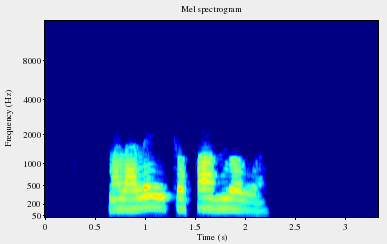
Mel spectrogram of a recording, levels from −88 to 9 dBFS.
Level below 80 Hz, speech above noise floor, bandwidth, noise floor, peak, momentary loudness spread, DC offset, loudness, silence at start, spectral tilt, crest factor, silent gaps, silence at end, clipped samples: -80 dBFS; over 61 dB; 2.1 kHz; under -90 dBFS; -12 dBFS; 11 LU; under 0.1%; -30 LUFS; 0.65 s; -13.5 dB/octave; 20 dB; none; 1.15 s; under 0.1%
